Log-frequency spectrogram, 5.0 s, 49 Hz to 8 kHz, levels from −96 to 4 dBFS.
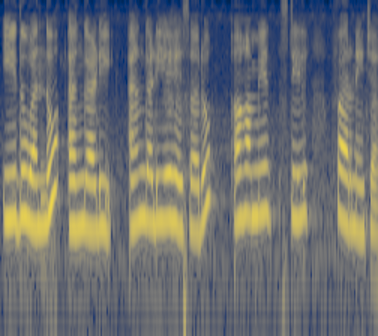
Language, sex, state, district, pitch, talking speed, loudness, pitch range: Kannada, female, Karnataka, Bidar, 285 Hz, 105 wpm, -15 LUFS, 255-300 Hz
